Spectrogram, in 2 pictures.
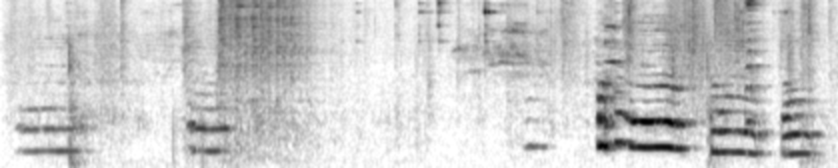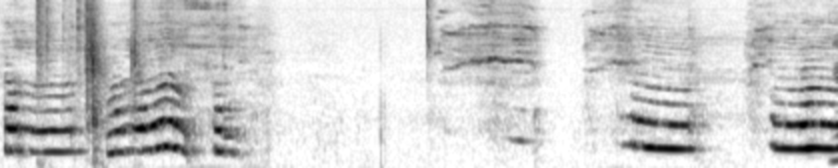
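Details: Daisy, a German Shepherd puppy, cries at bedtime indoors: a series of high, wavering harmonic whines, some sliding up and down, broken by short gaps and clicks, with a woman speaking softly nearby.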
